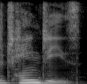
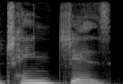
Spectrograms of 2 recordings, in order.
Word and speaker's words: changes: 好，后面的这个 changes 也是要注意的三个点，一个是它的元音是一个滑动的 a, 再加后面的鼻音揉在一起发 ain, change 这个词后面呢加了 es, 也就是变成复数的话呢，加的这个元音要注意是一个松口的这个 a 的发音，那也就是相当于 sit, sit 里面的这个松元音 a, 不要读成了紧音的那个 e 的音哈，不是 changes, 应该是 changes。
